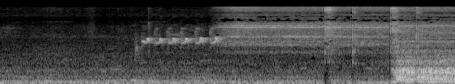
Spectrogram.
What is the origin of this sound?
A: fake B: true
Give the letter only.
B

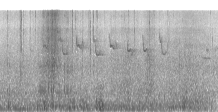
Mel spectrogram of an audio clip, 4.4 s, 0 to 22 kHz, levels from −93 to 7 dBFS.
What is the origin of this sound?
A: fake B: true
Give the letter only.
B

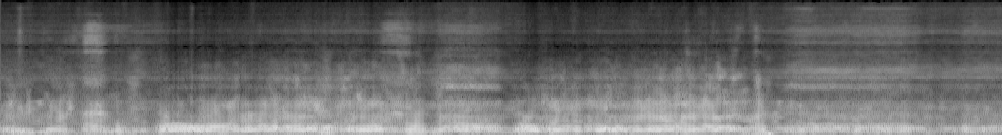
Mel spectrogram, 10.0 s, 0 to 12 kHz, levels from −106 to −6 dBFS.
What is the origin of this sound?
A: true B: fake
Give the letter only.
B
